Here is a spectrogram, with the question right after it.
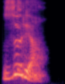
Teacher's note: Я позначає два звуки й а але ось цей М'який приголосний й робить м'яким звук р і в результаті ми вимовляємо м'яку Зоря і в кінці чуємо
